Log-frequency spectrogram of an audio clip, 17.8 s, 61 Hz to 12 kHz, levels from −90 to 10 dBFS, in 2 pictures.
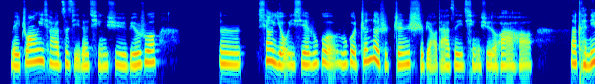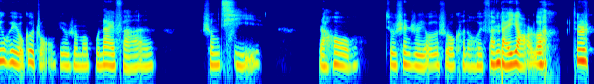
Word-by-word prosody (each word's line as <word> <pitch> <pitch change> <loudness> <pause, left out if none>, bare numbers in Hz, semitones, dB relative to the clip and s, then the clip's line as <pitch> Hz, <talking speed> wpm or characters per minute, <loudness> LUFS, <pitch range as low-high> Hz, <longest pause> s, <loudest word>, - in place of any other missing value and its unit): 伪 195 - +1
装 250 +4 +2
一 270 - +3
下 230 -4 -3
自 220 +2 -5
己 150 - -7
的 100 0 -2
情 195 - -9
绪。 200 -1 -5
比 205 +1 -3
如 210 - +3
说， 245 +2 +1 0.9
嗯， 215 -2 0 0.3
像 270 -1 +3
有 210 - +1
一 210 - -4
些 215 +1 +1
如 215 +2 -3
果 240 +1 0
如 220 -2 -5
果 230 -2 +1
真 265 +7 +1
的 280 - +6
是 205 -3 -8
真 210 +1 -1
实 195 - -5
表 - - -5
达 195 - -4
自 205 +2 -5
己 195 - -1
情 195 0 -9
绪 210 +2 -6
的 - - -3
话 100 0 -2
哈， 105 +2 -7 0.6
那 230 - +2
肯 210 -2 -1
定 260 +3 +6
会 245 - +2
有 215 - +2
各 245 -2 +3
种， 215 - -9
比 205 - -5
如 200 - -2
说 195 - -13
什 - - -4
么 195 0 -4
不 195 +1 -7
耐 205 -1 +3
烦、 185 +1 -4 0.7
生 210 -1 -2
气， 215 +2 -6 0.8
然 190 -1 0
后 200 -1 0 0.4
就 210 -2 -2
甚 210 +1 0
至 195 -1 0
有 185 +1 -1
的 200 - -2
时 - - -8
候 195 - 0
可 200 - -7
能 190 -1 -6
会 195 - -1
翻 220 +4 +5
白 210 -3 +7
眼 215 0 +10
儿 - - 0
了， 220 - +7 0.5
就 275 - +7
是， 265 - +13
210 Hz, 240 characters per minute, -23 LUFS, 195-225 Hz, 0.9 s, 是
